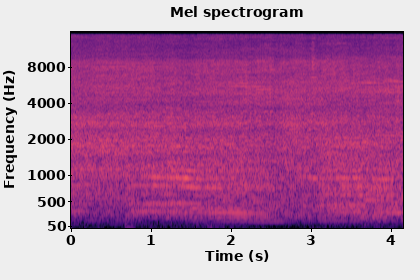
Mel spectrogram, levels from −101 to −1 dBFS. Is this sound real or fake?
real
